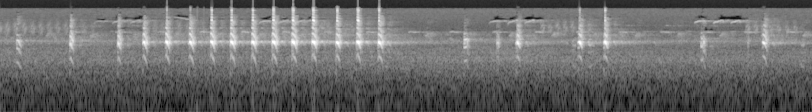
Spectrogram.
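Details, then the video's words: Northern goshawk begging at a nest in Riga, Latvia, on a live camera: a few spaced calls build into a rapid run of about a dozen strident, clipped notes, then scattered single yelps follow over a quiet background. "Goshawks Riga/BKUS ☆ Pērle begins with begging calls"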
